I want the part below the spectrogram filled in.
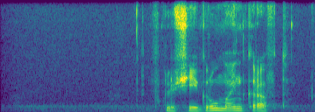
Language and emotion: Russian, neutral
